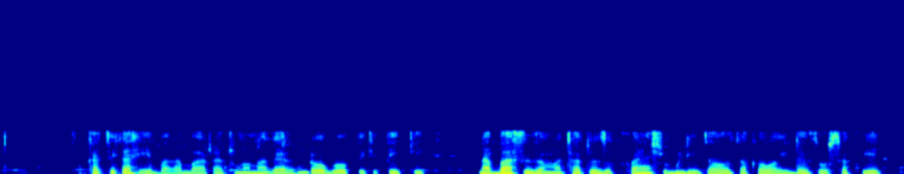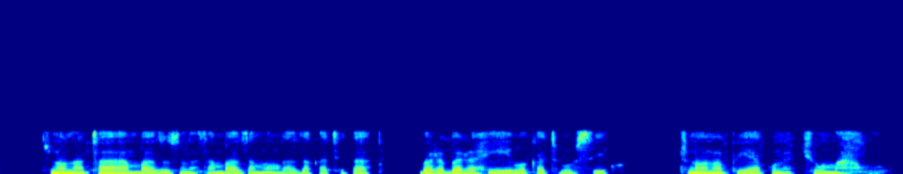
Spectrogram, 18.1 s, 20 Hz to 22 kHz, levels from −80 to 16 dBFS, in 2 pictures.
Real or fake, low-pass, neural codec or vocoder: fake; 5.4 kHz; codec, 16 kHz, 8 kbps, FunCodec, trained on Chinese and English, 25 frames a second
